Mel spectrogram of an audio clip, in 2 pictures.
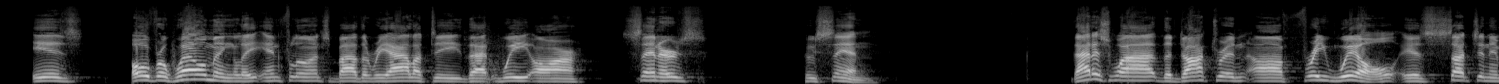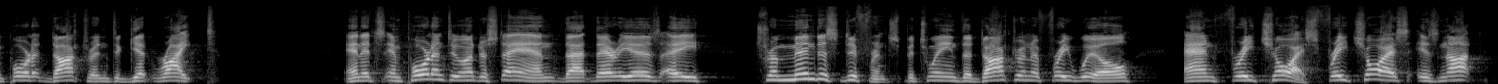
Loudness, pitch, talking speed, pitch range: -19 LUFS, 170 Hz, 105 wpm, 150-190 Hz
